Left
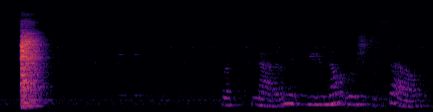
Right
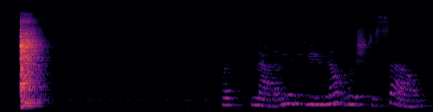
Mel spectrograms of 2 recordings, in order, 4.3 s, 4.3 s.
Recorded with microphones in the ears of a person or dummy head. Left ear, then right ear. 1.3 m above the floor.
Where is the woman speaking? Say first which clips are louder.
Right 3 dB; 75° right (ahead or behind), 1.0 m.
